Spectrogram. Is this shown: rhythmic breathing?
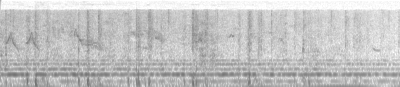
no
